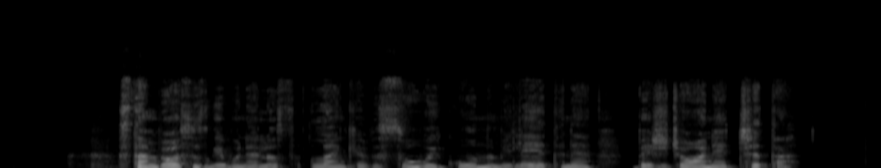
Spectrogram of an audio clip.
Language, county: Lithuanian, Šiauliai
